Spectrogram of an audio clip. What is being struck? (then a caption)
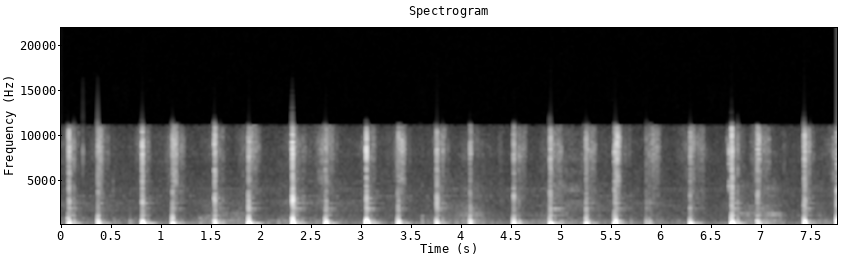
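Inflated rubber playground ball. A rainbow-coloured, inflated, hollow rubber playground ball about the size of a volleyball is held in both hands and tapped with the fingertips. About 22 short, dull, hollow thumps come at an uneven pace, each with a low body around 370 Hz and almost no ring.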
